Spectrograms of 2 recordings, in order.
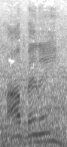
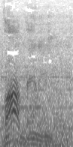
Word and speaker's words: Va Bene: I thought it was La Bene. It's Va Bene.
